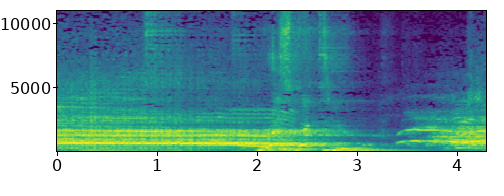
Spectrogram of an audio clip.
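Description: A man sings along loudly close by.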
